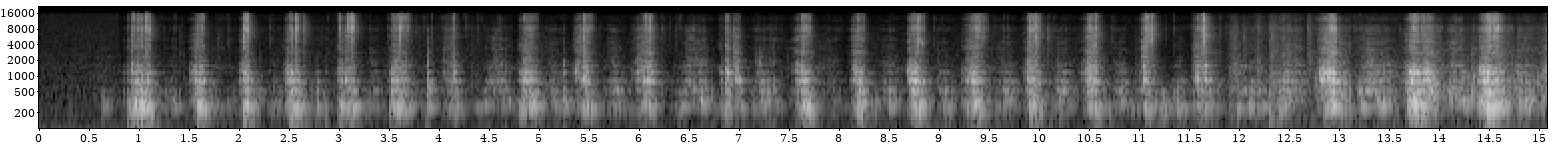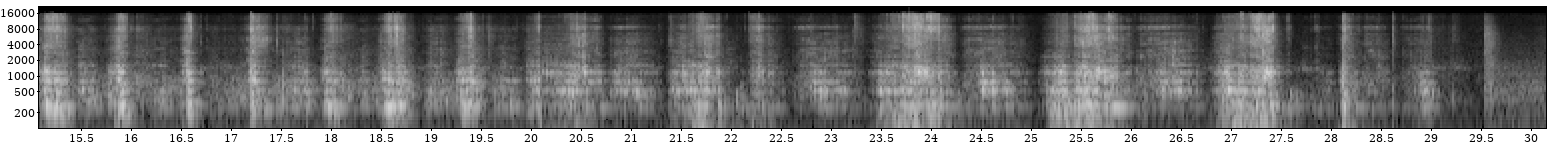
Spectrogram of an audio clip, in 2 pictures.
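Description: Draw knife pulled repeatedly through black locust, stripping the bark and shaving one side of the log flat. At first it scrapes in quick strokes about two a second, then the strokes grow louder and heavier in the second half.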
